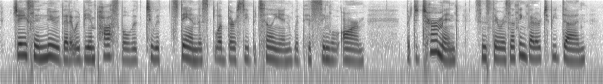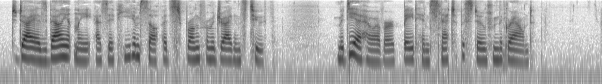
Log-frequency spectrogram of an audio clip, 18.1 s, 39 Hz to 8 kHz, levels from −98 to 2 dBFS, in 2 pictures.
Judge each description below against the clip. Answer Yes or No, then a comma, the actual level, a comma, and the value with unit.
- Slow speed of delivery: No, average, 175 wpm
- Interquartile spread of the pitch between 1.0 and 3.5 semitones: Yes, average, 2.8 semitones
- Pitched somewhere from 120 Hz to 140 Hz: No, medium, 185 Hz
